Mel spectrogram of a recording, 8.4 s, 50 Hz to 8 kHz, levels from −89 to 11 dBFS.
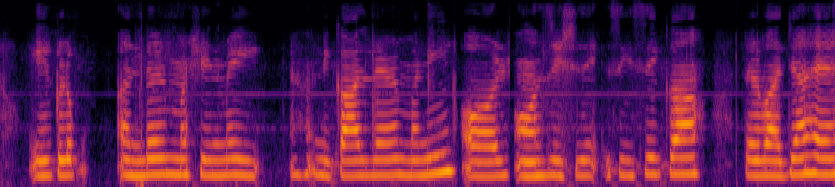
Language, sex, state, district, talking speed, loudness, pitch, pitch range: Hindi, female, Bihar, Gopalganj, 115 wpm, -19 LUFS, 250 Hz, 245-260 Hz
